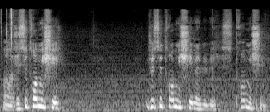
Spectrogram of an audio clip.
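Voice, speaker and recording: A woman's voice: medium pitch, animated, a little slow, darkish tone, a little hiss or hum. A woman hosting a late-night live stream, agitated and complaining as she talks to her viewers. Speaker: livestream host.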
